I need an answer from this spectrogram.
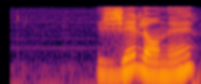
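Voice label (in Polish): "zielony", Polish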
